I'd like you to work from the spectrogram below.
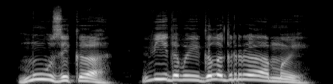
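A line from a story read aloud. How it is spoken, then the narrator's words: Exclaiming. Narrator (Russian): воскликнул Пакси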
